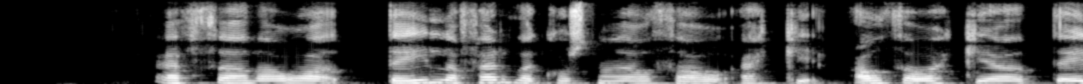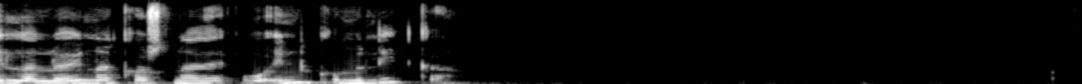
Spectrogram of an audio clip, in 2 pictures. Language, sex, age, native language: Icelandic, female, 40-49, Icelandic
